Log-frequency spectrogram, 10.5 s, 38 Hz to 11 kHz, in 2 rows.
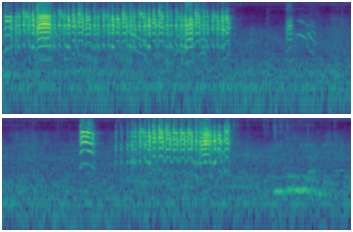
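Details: Zebra finch family, an adult pair with three juveniles, recorded 2 August 2022: two bursts of rapid buzzy, harmonic-rich song lasting several seconds each, separated by short, sharp nasal calls over a low background rumble.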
